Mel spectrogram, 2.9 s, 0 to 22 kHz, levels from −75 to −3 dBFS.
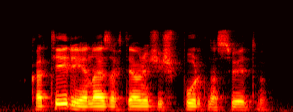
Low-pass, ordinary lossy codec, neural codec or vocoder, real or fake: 7.2 kHz; none; none; real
